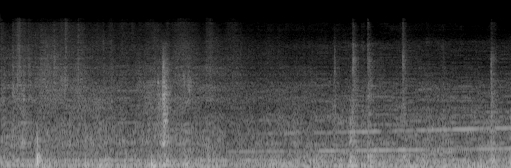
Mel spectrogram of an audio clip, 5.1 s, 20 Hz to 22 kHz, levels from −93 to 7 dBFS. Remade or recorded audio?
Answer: remade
